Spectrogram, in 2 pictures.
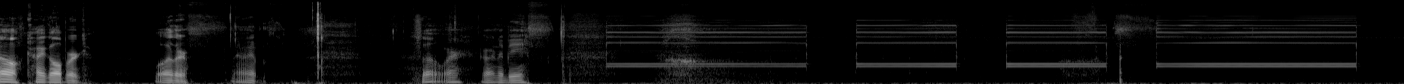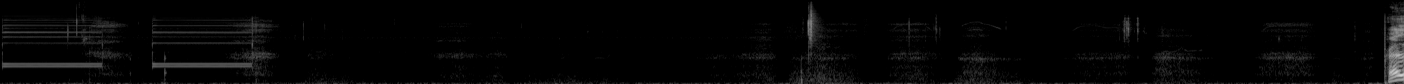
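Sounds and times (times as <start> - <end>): phone emergency alert tone: 6.0 - 15.0, 15.6 - 16.6.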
